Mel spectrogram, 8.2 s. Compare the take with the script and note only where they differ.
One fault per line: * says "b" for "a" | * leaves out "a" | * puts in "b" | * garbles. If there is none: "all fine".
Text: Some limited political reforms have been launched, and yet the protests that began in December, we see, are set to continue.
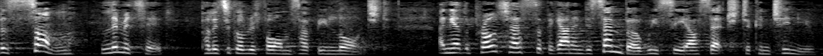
all fine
